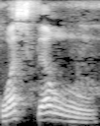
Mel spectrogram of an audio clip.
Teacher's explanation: Ghain dibaca tebal dan diadarkan suaranya.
